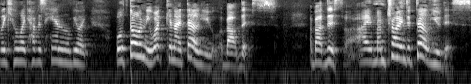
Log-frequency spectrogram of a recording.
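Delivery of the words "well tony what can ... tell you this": loud, fake Italian accent, laid on thick. Retelling how someone talks to an italian client: imitating someone's put-on italian accent. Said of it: "takes on an Italian act".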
